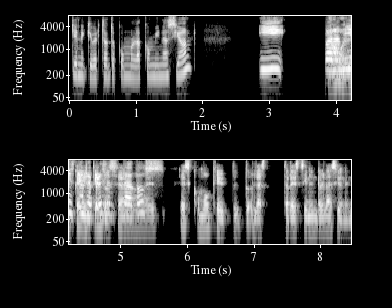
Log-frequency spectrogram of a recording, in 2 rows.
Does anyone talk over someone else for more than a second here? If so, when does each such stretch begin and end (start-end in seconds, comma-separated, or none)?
3.9-5.7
